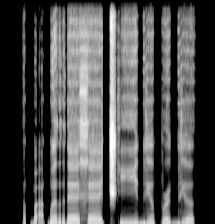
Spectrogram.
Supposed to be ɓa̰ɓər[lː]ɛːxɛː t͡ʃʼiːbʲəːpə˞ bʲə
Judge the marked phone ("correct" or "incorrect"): incorrect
